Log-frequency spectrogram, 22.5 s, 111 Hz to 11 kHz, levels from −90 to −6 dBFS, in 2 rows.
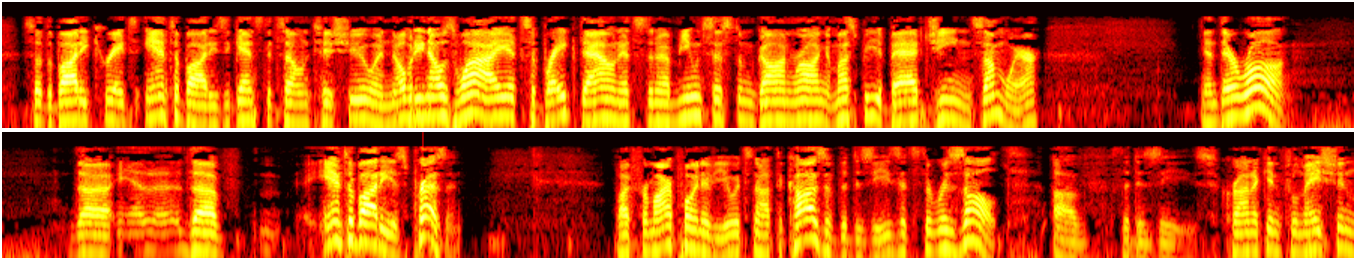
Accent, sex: American, male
